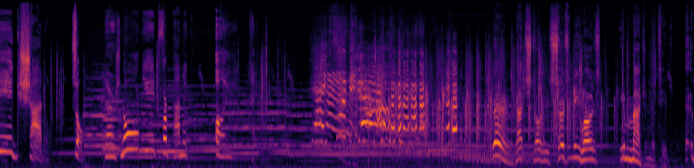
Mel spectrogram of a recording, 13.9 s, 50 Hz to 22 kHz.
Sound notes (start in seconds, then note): 6.2 cheering and applauding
